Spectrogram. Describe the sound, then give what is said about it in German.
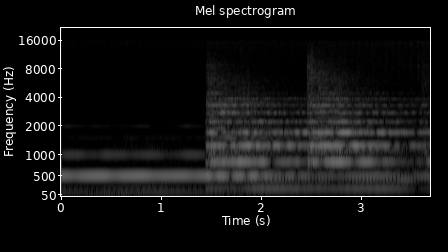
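Church bells ring on a Sunday morning, sustained overlapping tones with a few fresh strikes renewing the peal, steady and fairly loud with no voices. “An einem Sonntagsmorgen, als die Glocken verklangen und unversehens die wohlige Stille dieser Stunde eintrat”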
